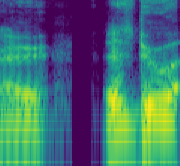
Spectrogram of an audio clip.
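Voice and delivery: deep, unhurried voice with words drawn out. Imitating how a person would say a line, in a deep voice. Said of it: "He has a deep voice though. He's like".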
